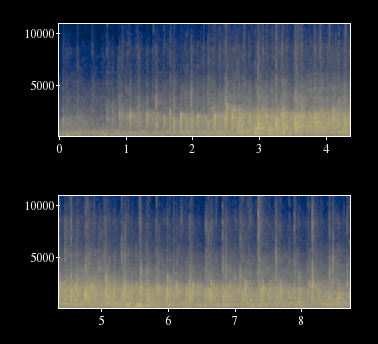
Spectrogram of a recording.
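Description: Crowd clapping and cheering, building up over the first few seconds and staying loud, with shouting voices mixed in.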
